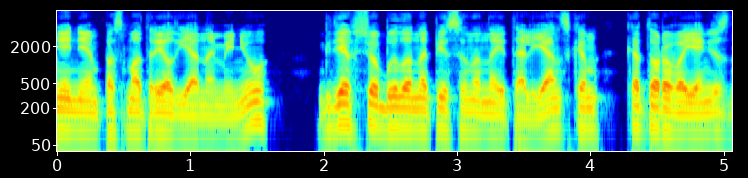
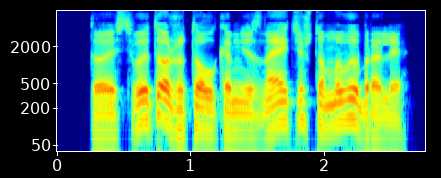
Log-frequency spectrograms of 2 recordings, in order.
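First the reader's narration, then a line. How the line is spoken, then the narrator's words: Snorting. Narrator (Russian): хмыкнул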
